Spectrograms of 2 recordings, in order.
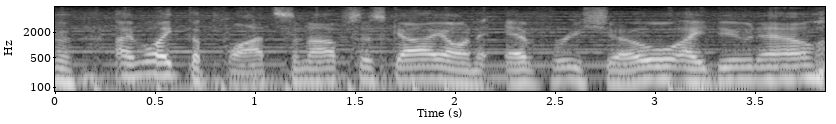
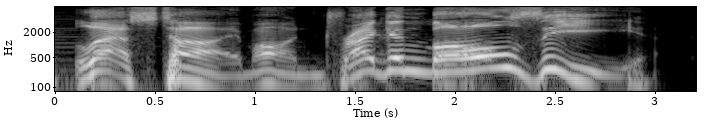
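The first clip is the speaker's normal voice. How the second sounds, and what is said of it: Plot synopsis announcer voice. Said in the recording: “the perfect plot synopsis announcer voice”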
